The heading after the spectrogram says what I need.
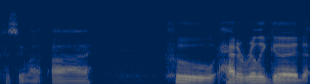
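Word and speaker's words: Kusama: So that brings us to The Invitation by Karen Kasuma, or I believe it's pronounced Kasuma, who had a really good last decade with Jennifer's Body as one of the better horror movies of the previous decade.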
